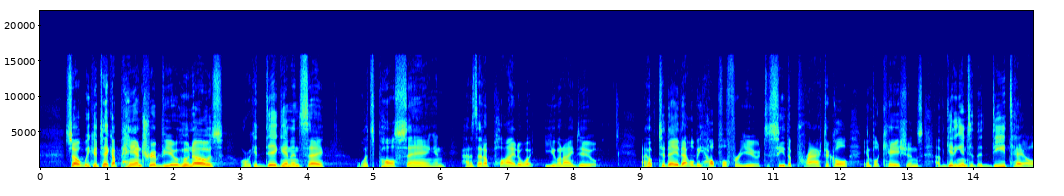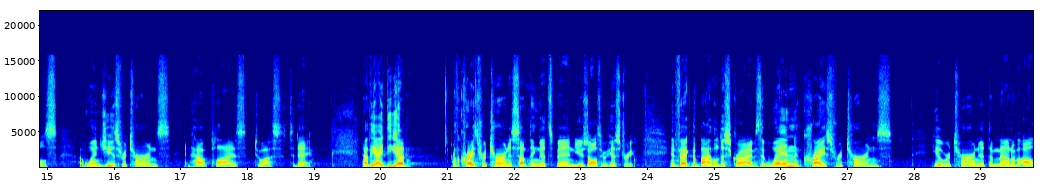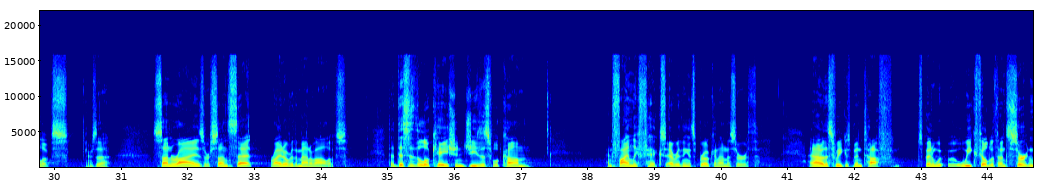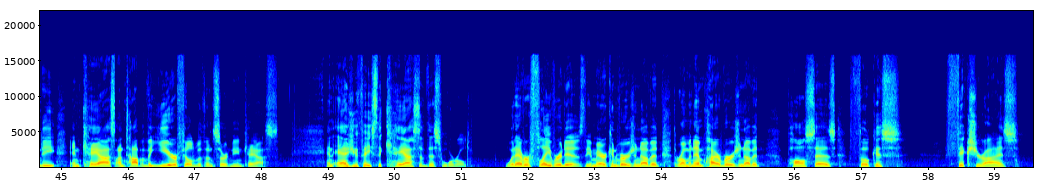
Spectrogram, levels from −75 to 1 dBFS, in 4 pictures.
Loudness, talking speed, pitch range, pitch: -25 LUFS, 175 wpm, 115-150 Hz, 130 Hz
